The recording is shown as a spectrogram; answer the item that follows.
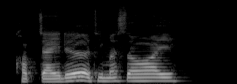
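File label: Expressing thanks Dialogue C, Isaan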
